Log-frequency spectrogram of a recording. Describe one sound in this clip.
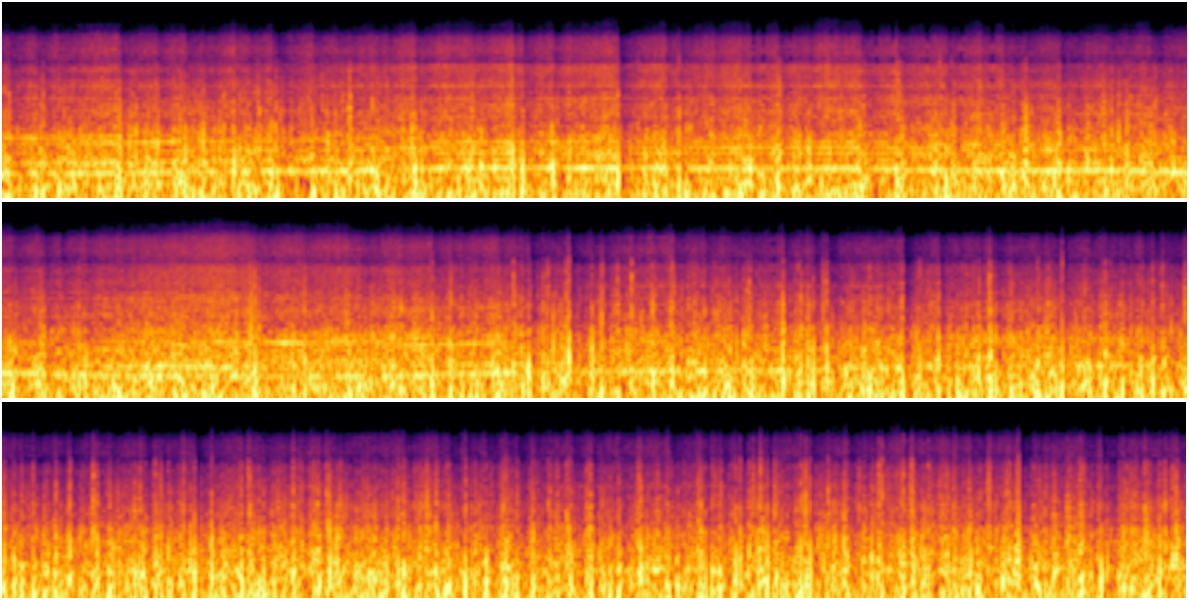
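Wind roars loudly past a moving motorcycle.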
